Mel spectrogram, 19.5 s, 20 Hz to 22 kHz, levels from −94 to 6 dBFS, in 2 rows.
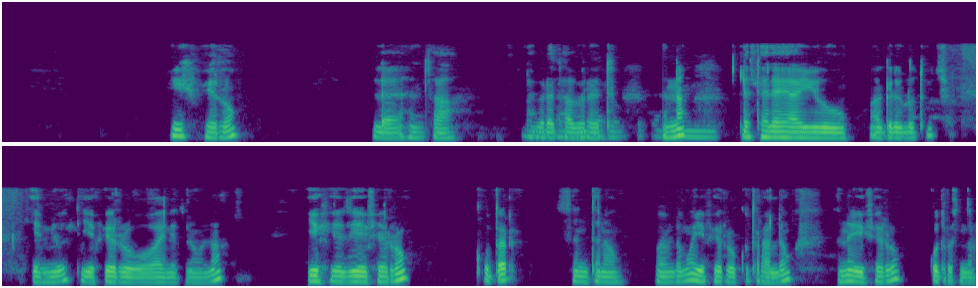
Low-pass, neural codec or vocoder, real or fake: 7.2 kHz; none; real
